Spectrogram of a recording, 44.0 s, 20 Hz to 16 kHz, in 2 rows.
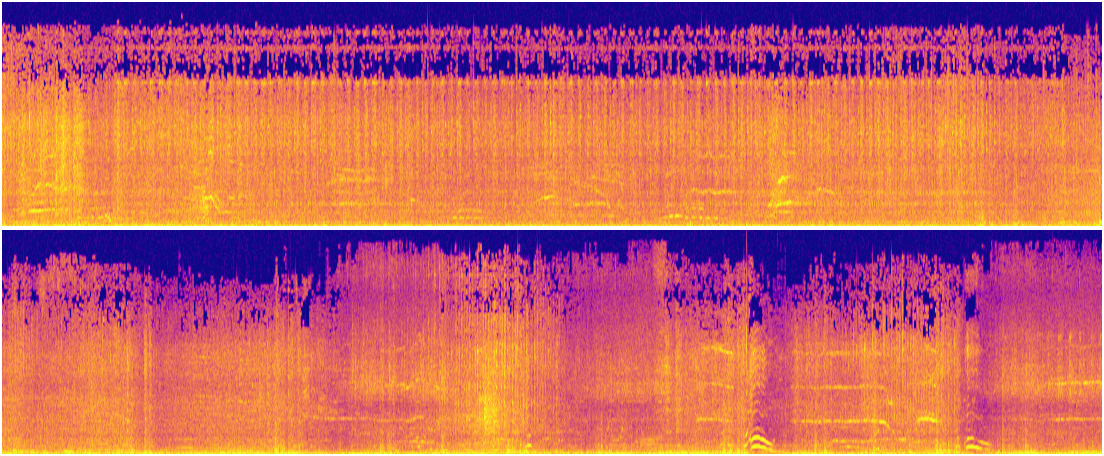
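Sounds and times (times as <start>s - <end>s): distant voices: 0.0s - 25.4s, 26.0s - 44.0s
roller coaster car rumbling: 0.0s - 44.0s.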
